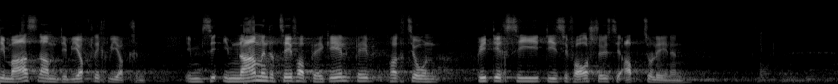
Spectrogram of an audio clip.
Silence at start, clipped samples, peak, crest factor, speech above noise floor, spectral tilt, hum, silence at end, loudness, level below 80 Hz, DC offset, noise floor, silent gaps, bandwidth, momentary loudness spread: 0 s; under 0.1%; -14 dBFS; 20 dB; 27 dB; -4 dB/octave; none; 0.25 s; -32 LUFS; -80 dBFS; under 0.1%; -60 dBFS; none; 14 kHz; 16 LU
